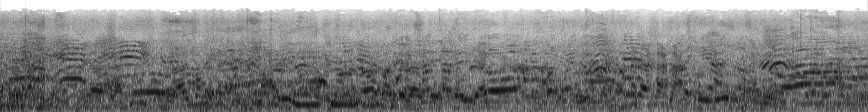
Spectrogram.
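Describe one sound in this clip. Children shriek with excitement.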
